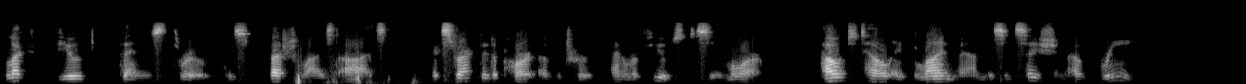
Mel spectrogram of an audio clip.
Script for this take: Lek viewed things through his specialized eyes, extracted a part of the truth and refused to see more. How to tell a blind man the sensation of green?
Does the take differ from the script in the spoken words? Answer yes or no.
no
